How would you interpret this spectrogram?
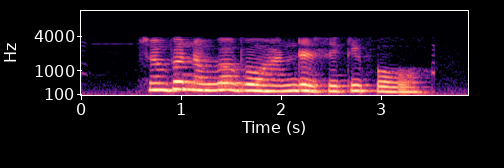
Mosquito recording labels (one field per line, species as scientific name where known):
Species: no mosquito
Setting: cup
